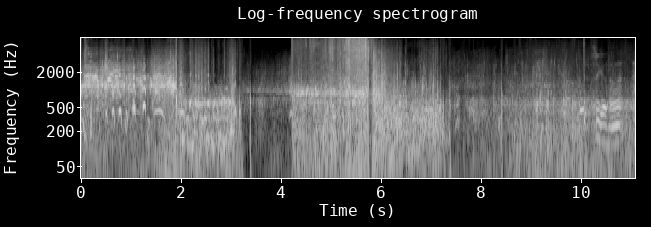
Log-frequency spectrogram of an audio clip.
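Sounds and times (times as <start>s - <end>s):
water splashing against boat: 4.2s - 10.2s.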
